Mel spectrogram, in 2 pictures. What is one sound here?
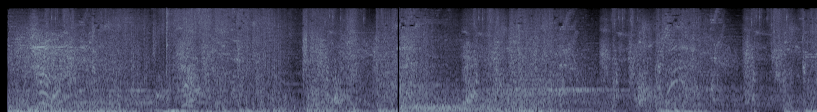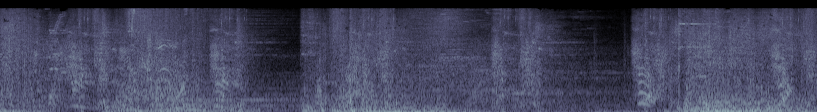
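Game spell effects whoosh and clash during a fight.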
